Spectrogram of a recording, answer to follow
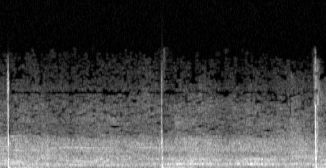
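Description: Three steel-tip darts striking a Winmau bristle dartboard, one sharp thud about every two seconds, over the steady murmur of the arena crowd.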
